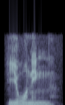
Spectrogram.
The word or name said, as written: yawning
